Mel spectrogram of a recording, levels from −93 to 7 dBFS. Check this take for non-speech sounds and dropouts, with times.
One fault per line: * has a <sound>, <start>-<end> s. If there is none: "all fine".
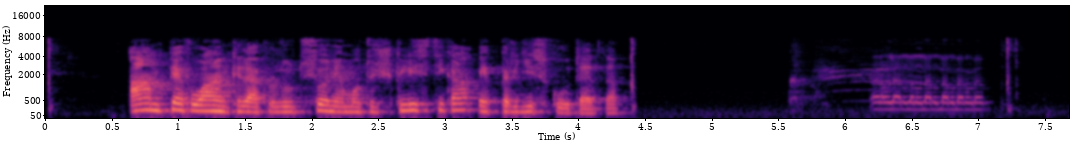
* has a cough, 5.6-7.1 s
